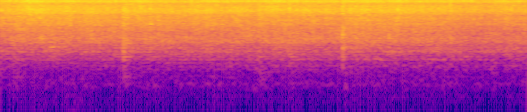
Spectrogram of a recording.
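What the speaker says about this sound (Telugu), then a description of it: "ఇది అడగంటకుండా బాగా కలుపుకోండి ఈ ఉల్లికారం కొంచెం వేగనిద్దాం" Onion chili paste for a traditional flat bean curry fries in a pan, giving a steady, loud, close sizzle with faint scraping stirs every couple of seconds and no talk.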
